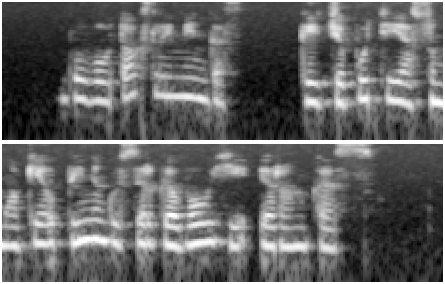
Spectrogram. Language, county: Lithuanian, Kaunas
